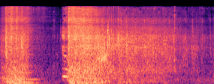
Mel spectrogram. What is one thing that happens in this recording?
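A heavy axe strikes a pillar with a loud, crashing burst.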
